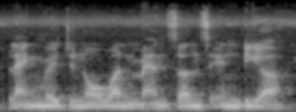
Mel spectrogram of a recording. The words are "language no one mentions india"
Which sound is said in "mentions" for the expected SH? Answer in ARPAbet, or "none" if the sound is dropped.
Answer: S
